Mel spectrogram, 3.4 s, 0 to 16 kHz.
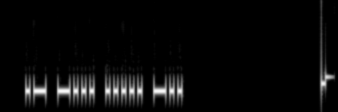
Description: Morse code, heard as a keyed tone, about 30 wpm, 700 Hz. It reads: AB5D
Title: USA Call Signs - 4 Characters - 2x Character Spacing - 30wpm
